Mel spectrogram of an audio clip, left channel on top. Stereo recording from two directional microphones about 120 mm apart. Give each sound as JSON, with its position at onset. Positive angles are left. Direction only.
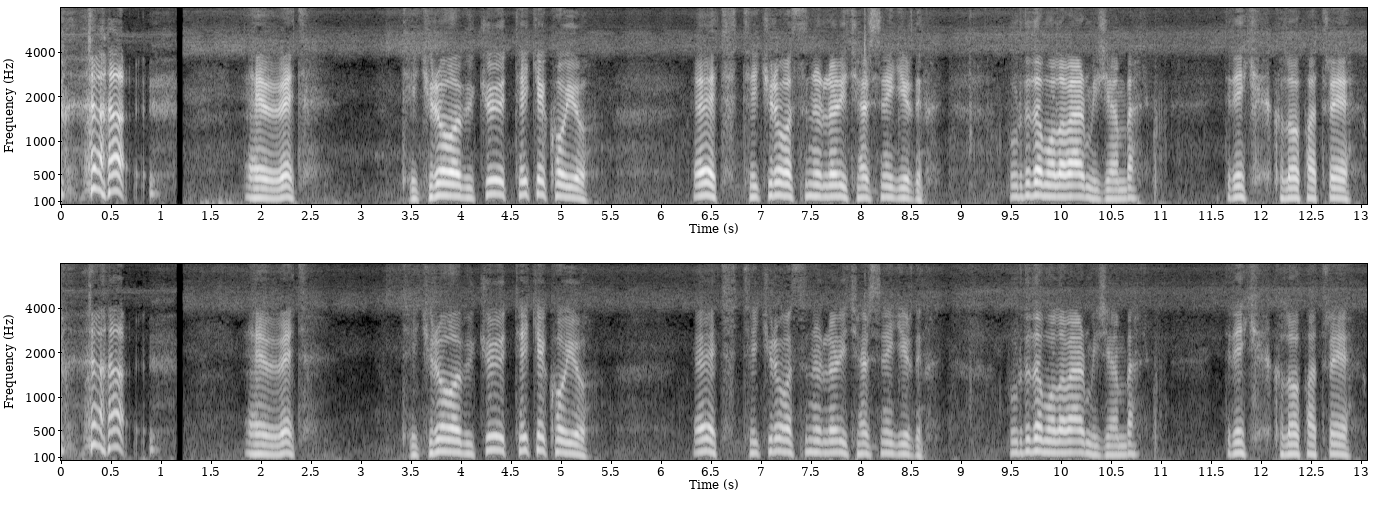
{"t": 0.0, "sound": "speech", "side_deg": -5}
{"t": 1.8, "sound": "speech", "side_deg": -10}
{"t": 6.3, "sound": "speech", "side_deg": 0}
{"t": 9.5, "sound": "speech", "side_deg": -15}
{"t": 11.6, "sound": "speech", "side_deg": -20}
